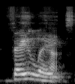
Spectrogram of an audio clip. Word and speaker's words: phthalates: Yeah, you know, I totally agree, because especially the smell good, it has a phthalate, which is what it's pronounced as, starts with a P, but phthalates.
